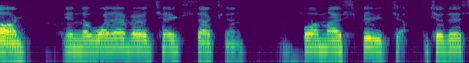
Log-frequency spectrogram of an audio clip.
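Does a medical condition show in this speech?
Yes: ALS; limb onset sporadic form; speech and swallowing trouble, weaker voice.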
